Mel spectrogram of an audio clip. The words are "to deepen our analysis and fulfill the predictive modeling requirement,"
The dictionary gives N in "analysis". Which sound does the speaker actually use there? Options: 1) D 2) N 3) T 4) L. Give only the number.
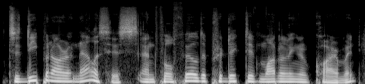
2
